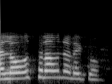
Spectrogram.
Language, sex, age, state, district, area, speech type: Kashmiri, female, 18-30, Jammu and Kashmir, Baramulla, rural, conversation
